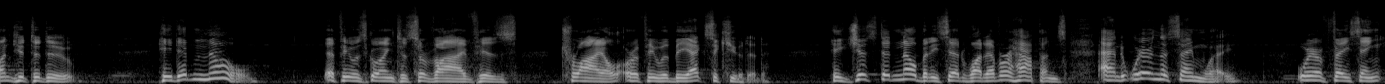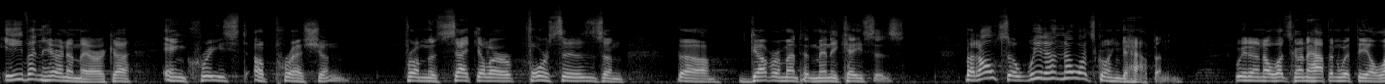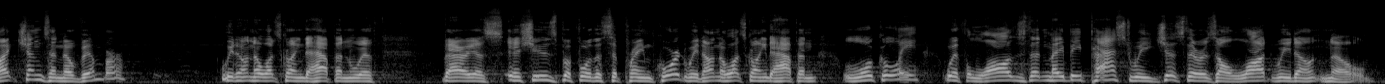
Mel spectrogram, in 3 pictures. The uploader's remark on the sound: This series of our studies was recorded at Sunnylane Family Church in Oklahoma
